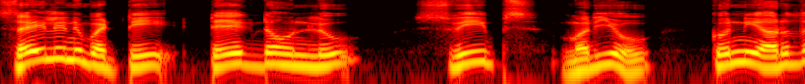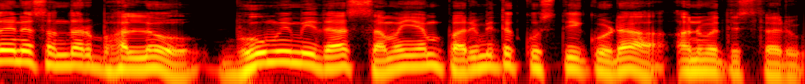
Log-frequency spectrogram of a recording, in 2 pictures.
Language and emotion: Telugu, neutral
